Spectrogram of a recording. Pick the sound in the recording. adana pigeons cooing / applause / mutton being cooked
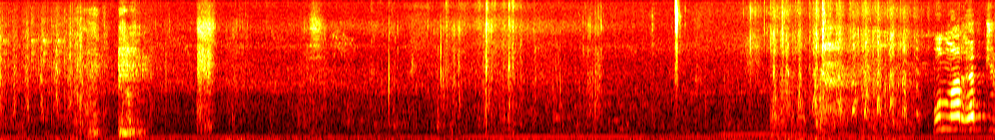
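adana pigeons cooing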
